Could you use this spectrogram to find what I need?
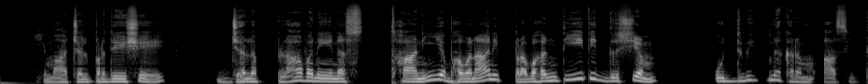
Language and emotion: Sanskrit, sad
